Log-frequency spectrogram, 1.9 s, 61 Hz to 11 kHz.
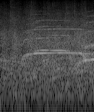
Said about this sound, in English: It's a funny thing to end a set on such a low-key song. And I think the sporadic applause from the 1,200 people only reflects the sort of pensive mood.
